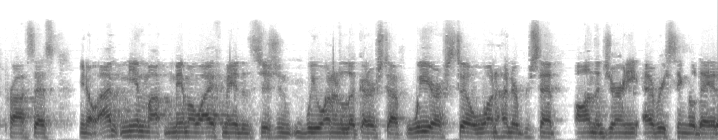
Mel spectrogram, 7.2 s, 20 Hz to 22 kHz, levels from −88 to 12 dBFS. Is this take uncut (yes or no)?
yes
